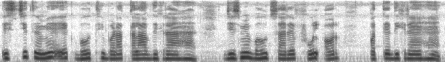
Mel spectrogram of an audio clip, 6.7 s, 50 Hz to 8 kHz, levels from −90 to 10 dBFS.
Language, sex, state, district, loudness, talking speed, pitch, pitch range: Hindi, male, Jharkhand, Palamu, -18 LUFS, 180 wpm, 160 Hz, 150-170 Hz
